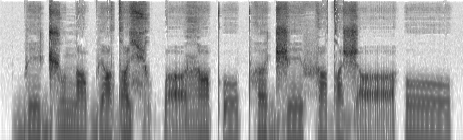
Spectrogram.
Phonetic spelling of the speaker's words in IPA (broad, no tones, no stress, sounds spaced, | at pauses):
b e d͡ʒ o n ɑ b e dˤ i ɕ o̰ ɡ͡b ɑ̰ ɣ ɑ pʼ o pʰ ɐ d͡ʒ e f i dˤ ɪ ʒ ɑ̰ | o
